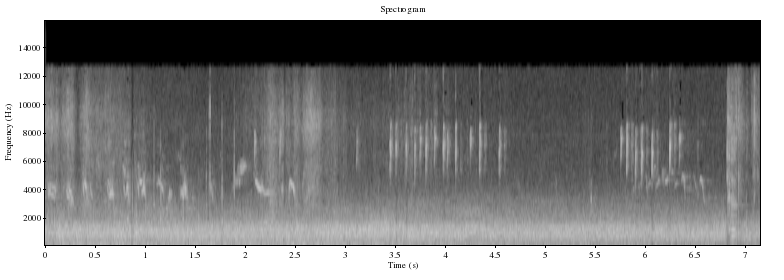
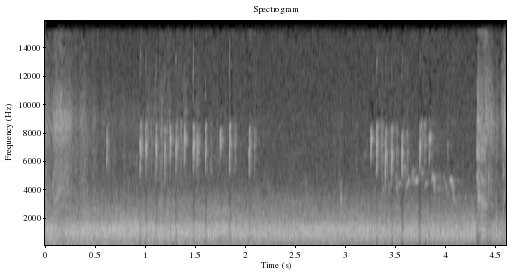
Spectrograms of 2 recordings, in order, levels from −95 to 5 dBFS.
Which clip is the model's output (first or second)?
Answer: second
